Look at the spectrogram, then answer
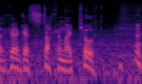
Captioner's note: laughter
